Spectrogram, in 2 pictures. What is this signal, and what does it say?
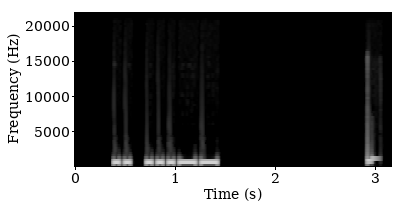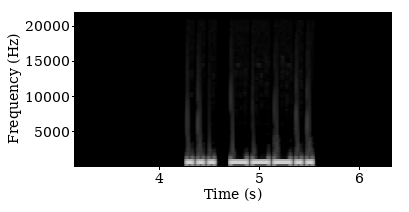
Morse code, heard as a keyed tone, about 22 wpm, 700 Hz. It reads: I 3 S 8
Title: Single-Letter Single-Number 22wpm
